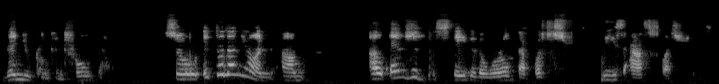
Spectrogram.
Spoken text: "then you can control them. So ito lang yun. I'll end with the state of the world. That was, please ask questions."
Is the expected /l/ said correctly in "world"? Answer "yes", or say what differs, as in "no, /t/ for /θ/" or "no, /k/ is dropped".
yes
